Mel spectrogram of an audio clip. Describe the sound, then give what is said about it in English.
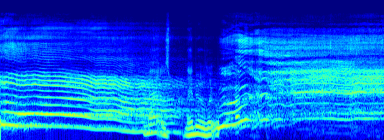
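A voice imitates a woman's loud, guttural scream, a long strained wail that falls in pitch, breaks into a rough, gurgling rasp midway, then rises into a sustained shriek. “She then let out this loud, guttural scream.”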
